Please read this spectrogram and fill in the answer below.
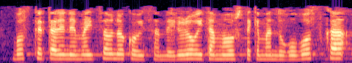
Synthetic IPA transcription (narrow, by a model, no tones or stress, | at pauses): bo̞ske̞t̪aɾe̞ne̞majt͡sao̞nako̞isand̪aiɾuɾo̞ɣ̞e̞jt̪aːmaβo̞st̪e̞ke̞mand̪uɣ̞uβo̞ska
